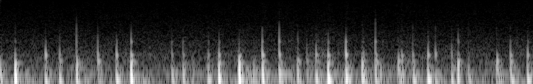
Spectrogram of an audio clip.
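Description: A small, round, thin and solid cork coaster lying on top of a fluffy microphone cover is tapped and scratched with long red nails. About two dozen quick, dull, muffled taps come in an uneven rhythm, deep and bass-heavy with almost no high end. Each tap dies away instantly, with no ring.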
